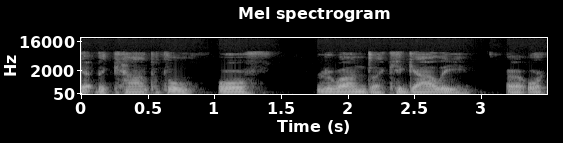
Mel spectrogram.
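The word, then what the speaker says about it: Kigali: the capital of Rwanda kagali or chagali as it's pronounced in kenwanda because the KE is pronounced ch um so if you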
